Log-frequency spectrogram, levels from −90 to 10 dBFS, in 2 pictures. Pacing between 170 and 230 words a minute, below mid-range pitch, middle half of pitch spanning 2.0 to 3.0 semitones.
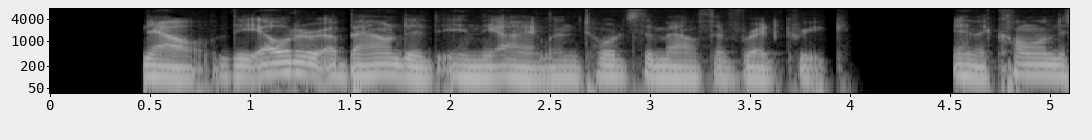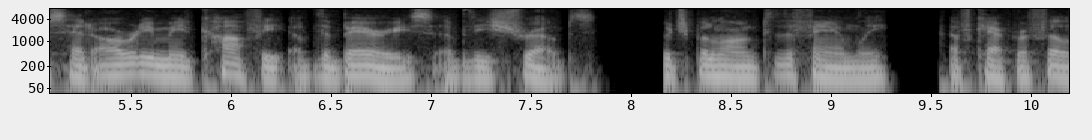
Yes: average, 200 wpm; low, 100 Hz; narrow, 2.6 semitones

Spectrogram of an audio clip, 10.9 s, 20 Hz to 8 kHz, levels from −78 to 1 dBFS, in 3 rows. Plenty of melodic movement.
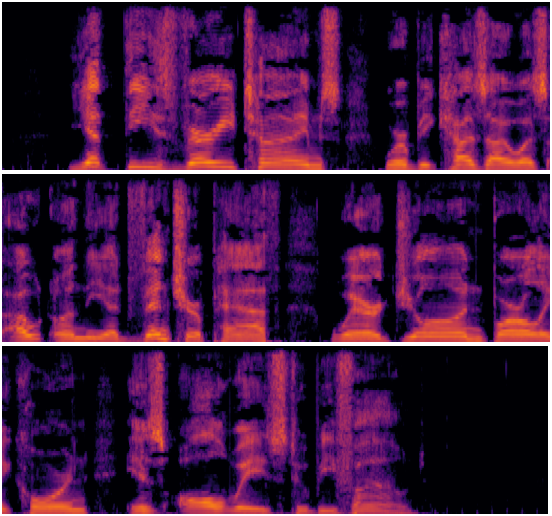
No: average, 4.3 semitones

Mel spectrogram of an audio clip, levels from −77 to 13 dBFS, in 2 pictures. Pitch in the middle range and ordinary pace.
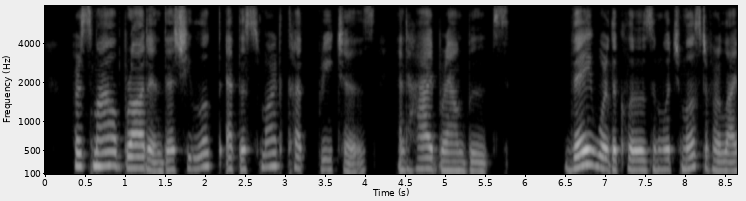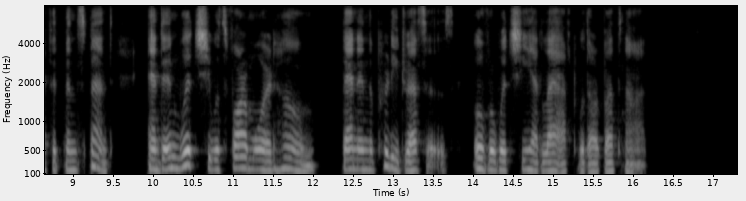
Yes: medium, 175 Hz; average, 170 wpm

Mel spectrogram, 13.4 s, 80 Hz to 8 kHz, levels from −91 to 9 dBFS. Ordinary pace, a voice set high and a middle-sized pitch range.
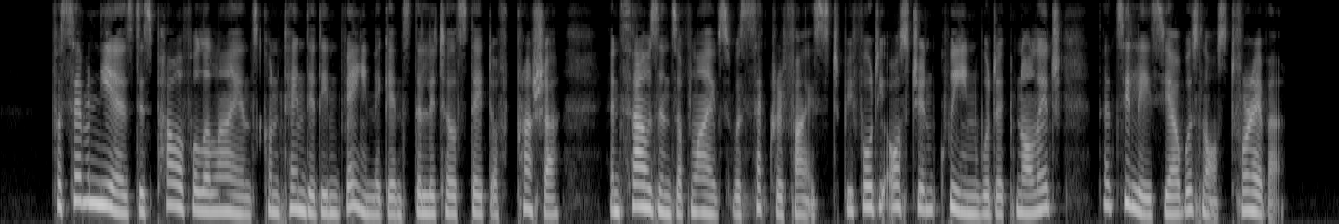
Yes: average, 145 wpm; high, 195 Hz; average, 4.3 semitones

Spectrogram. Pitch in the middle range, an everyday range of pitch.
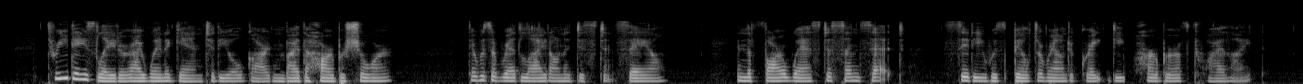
No: medium, 155 Hz; narrow, 1.5 semitones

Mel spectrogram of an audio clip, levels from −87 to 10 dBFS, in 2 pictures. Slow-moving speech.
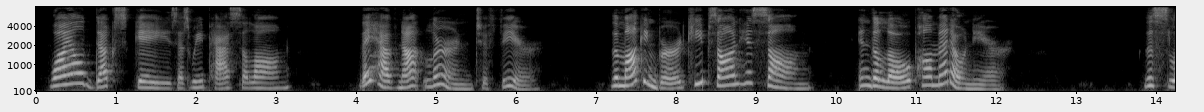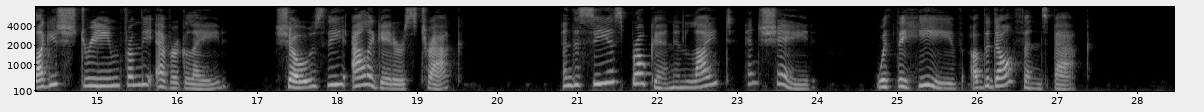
Yes: slow, 105 wpm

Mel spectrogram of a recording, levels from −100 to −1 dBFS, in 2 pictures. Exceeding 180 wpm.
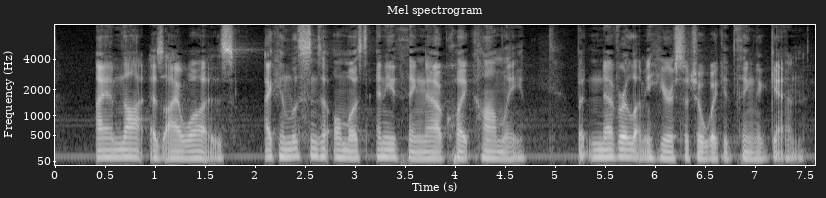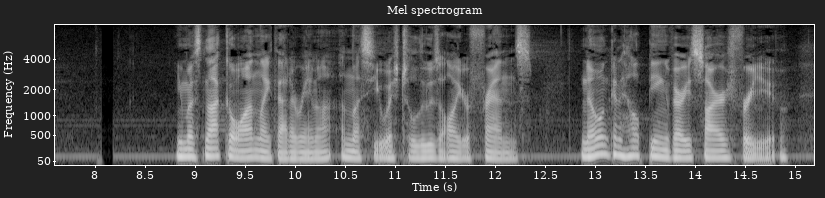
Yes: average, 195 wpm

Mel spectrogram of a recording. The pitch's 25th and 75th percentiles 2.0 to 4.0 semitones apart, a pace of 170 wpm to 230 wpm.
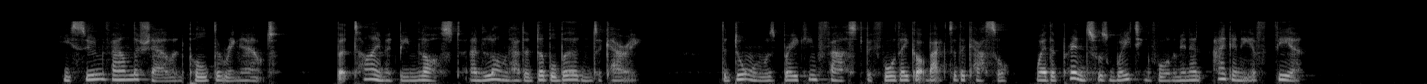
Yes: narrow, 2.6 semitones; average, 200 wpm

